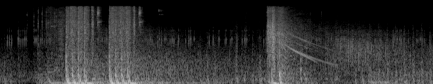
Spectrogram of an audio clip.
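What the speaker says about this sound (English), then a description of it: "they're fucking firing snipers at me" Sniper rifle fire in Black Ops Cold War: a few loud, sharp shots ring out in short clustered bursts, each trailing off into echo, over a background of continuous battle noise.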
